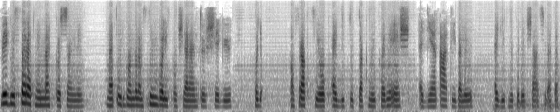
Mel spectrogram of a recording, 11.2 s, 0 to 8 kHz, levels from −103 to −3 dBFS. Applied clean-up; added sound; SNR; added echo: neural separator model SepFormer DNS4.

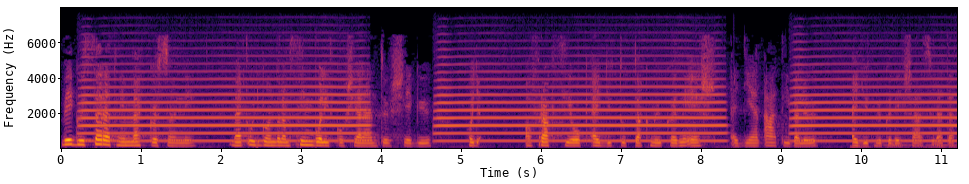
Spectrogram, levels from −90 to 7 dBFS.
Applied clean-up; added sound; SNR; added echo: none; Trumpet; 0 dB; none.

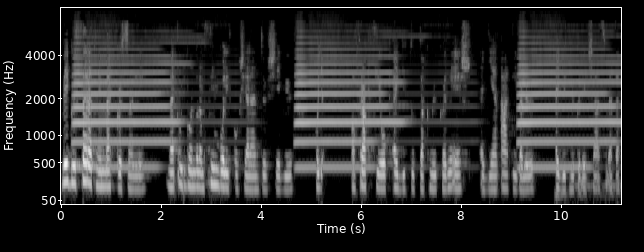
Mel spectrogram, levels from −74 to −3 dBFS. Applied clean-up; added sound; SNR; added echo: classical method log-MMSE.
